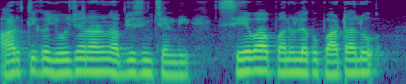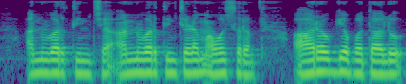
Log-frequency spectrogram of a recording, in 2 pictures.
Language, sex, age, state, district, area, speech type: Telugu, male, 18-30, Andhra Pradesh, Anantapur, urban, spontaneous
